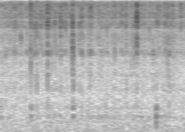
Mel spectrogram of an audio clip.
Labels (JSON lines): {"label": "ambient", "recorder": "HydroMoth"}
